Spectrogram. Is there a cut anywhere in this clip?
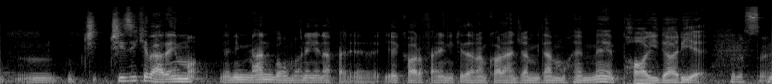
no; 0 cuts

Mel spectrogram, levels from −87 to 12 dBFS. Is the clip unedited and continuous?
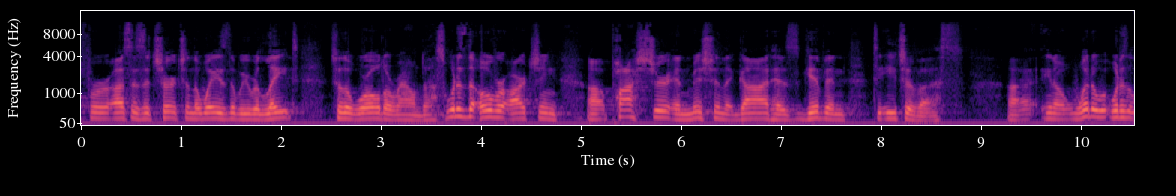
yes; 0 cuts

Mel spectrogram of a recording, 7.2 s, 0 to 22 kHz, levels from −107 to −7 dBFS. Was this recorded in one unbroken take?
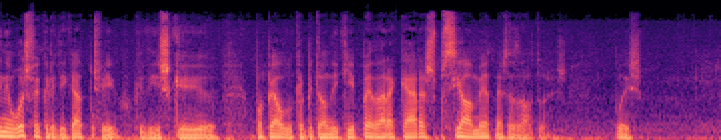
no; 2 cuts; at 0.9 s, 1.3 s

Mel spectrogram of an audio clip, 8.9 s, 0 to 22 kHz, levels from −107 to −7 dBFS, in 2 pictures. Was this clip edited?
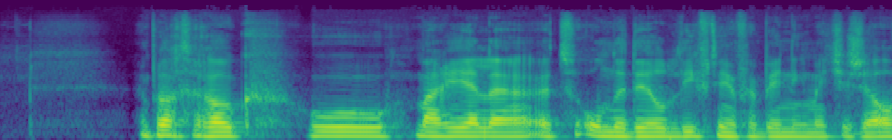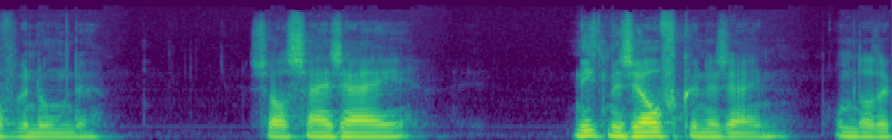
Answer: no; 0 cuts

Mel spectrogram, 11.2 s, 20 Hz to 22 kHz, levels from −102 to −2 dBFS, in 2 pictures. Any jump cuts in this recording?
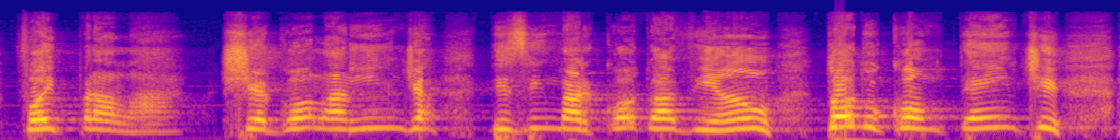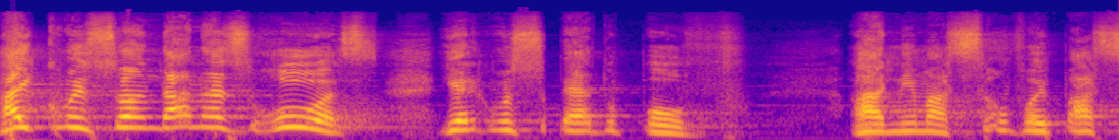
yes; 3 cuts; at 1.0 s, 1.7 s, 8.3 s

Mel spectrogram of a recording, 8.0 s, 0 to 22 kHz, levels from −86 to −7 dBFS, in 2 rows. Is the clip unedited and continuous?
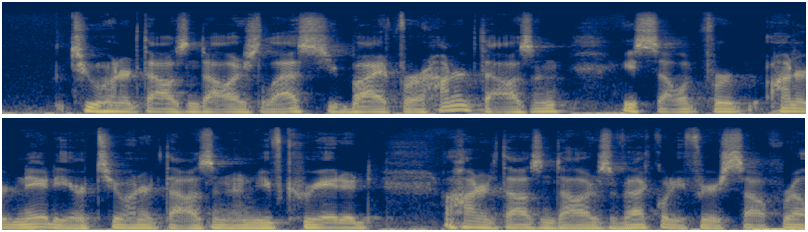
yes; 0 cuts

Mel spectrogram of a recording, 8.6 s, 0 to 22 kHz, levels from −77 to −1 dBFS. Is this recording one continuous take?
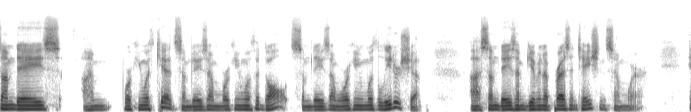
yes; 0 cuts

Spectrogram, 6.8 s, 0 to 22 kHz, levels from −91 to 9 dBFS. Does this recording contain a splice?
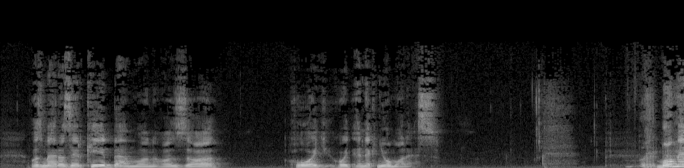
yes; 1 cut; at 3.5 s

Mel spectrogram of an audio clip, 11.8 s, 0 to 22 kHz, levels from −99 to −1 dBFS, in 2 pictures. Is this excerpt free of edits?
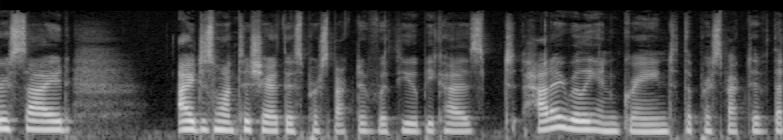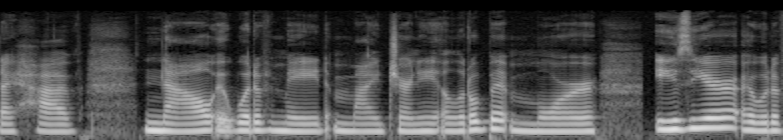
no; 1 cut; at 10.7 s

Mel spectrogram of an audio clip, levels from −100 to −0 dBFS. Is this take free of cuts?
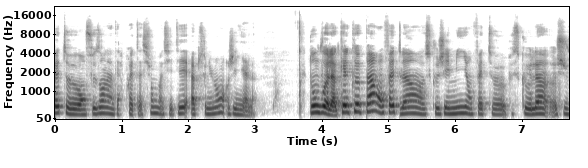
no; 2 cuts; at 3.7 s, 5.2 s

